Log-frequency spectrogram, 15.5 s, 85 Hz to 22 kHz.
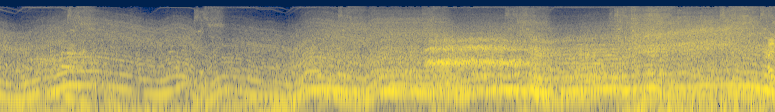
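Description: Turbocharged Subaru in a Need for Speed Underground 2 drag race, its engine revving and climbing through gears loudly and continuously, with tire squeal and rising pitch sweeps as it accelerates; no talking.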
